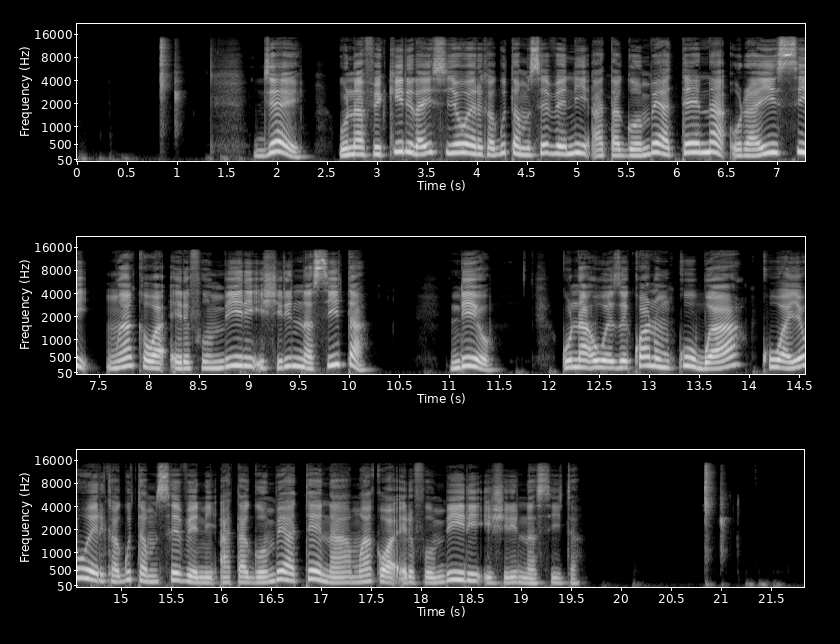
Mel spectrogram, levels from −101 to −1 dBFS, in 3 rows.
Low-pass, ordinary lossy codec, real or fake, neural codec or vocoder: 14.4 kHz; none; real; none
